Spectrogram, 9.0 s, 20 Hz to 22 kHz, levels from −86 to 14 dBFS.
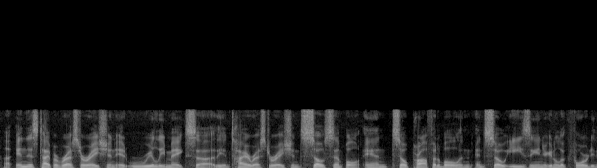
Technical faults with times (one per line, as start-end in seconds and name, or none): none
